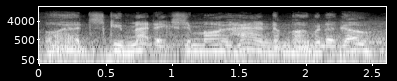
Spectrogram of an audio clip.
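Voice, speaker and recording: Over loud background noise, a man at a medium pitch talks in a put-on character voice at a fairly quick pace. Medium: machinima.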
